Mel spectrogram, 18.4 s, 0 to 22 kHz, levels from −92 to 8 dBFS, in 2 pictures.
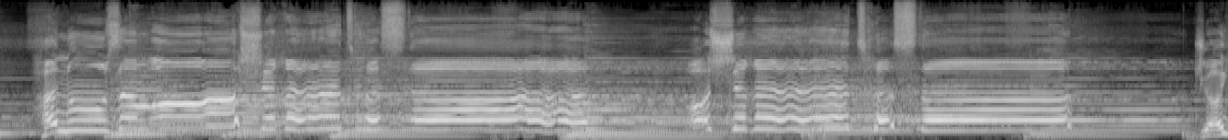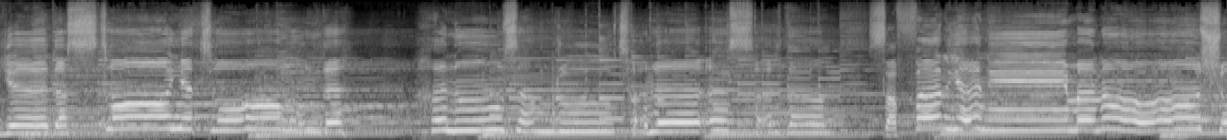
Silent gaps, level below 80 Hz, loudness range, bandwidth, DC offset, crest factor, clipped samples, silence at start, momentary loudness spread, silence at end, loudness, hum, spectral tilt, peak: none; -60 dBFS; 3 LU; over 20 kHz; under 0.1%; 12 dB; under 0.1%; 0 s; 10 LU; 0 s; -11 LUFS; none; -3 dB/octave; 0 dBFS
